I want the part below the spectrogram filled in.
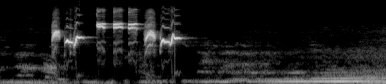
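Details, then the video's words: Brown-chested jungle flycatcher from Bali, singing lively for use as a lure for other birds: a rapid series of about eight loud, high, sharp whistled notes with downward slurs, then quiet low rumbling background. "Burung Sikatan Rimba Dada Coklat Bali Gacor Nyuling Untuk Pancingan SRDC"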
